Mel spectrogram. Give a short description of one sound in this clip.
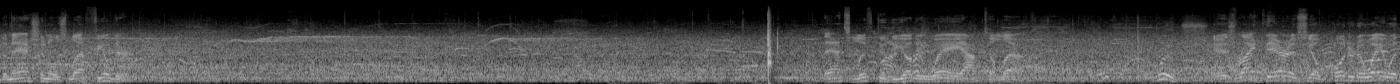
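A large crowd murmurs and cheers steadily in an open stadium.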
